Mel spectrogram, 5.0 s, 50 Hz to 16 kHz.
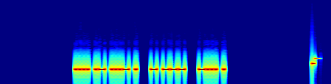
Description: Morse code, heard as a keyed tone, about 40 wpm, 700 Hz. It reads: HAVE TO BE
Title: Sets of 3 Words 40wpm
